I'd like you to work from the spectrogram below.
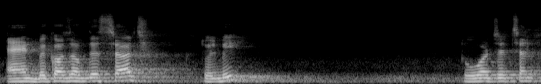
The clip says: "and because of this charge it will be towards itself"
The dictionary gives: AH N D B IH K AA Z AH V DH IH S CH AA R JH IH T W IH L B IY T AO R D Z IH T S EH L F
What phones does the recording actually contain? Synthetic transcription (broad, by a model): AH N D B IH K AA Z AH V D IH S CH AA R CH IH T W IH L B IY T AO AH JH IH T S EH L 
